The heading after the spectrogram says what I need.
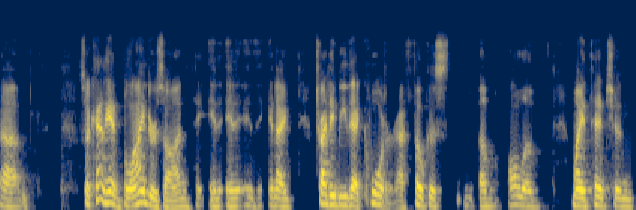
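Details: Adult speaker in a talk series run by a community of people who stutter; stuttering.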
